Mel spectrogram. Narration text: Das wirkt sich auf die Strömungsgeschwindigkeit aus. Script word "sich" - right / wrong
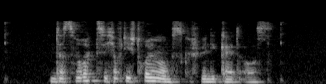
right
